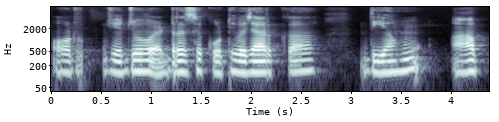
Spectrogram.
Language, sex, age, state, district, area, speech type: Hindi, male, 30-45, Madhya Pradesh, Betul, urban, spontaneous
